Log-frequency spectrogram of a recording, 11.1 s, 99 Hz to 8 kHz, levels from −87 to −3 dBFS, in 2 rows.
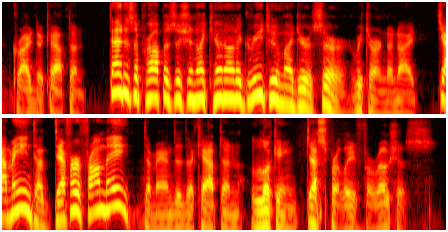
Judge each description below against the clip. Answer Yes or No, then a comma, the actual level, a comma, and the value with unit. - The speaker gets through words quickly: No, average, 160 wpm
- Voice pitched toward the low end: No, medium, 150 Hz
